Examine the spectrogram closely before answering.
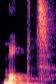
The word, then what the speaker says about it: mopped: washed washed the dishes so notice here it's a ta T sound mopped but this one is a D sound washed washed right good um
